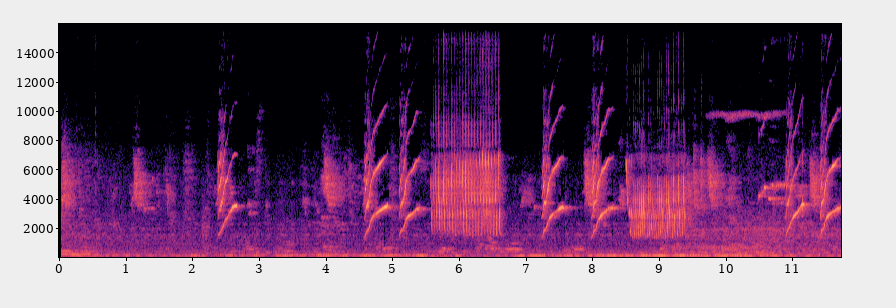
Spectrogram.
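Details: Young caged canaries singing, recorded on a cellphone to train other canaries; high rising whistled upslurs repeated in bursts with two dense buzzy trills, over a faint low hum.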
